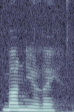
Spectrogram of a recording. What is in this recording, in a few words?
"manually", English; Dacco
